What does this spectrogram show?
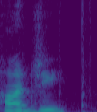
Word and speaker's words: Hange: We got Hong here, which I believe I was told is pronounced Hanji.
